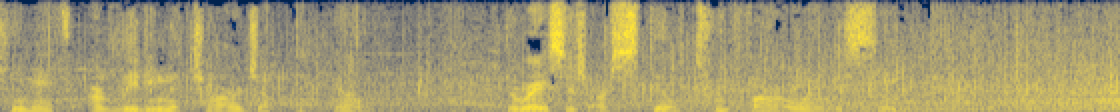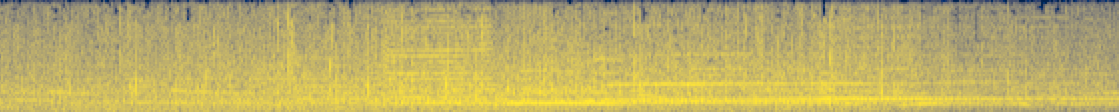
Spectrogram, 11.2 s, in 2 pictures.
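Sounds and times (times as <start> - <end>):
crowd shouts and whistles: 0.0 - 2.7, 5.5 - 11.1
speech: 0.0 - 5.0
roadside crowd clapping and cheering: 0.0 - 11.1.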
